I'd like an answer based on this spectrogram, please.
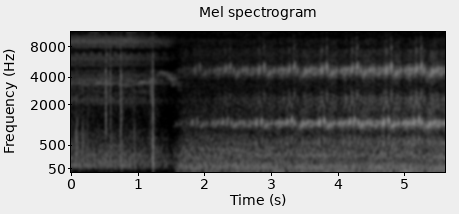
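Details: Frogs at night: a few sharp clicks and taps at first, then a steady trilling chorus of rapid, regular pulses that keeps building in loudness.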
